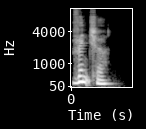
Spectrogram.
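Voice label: "venture", British English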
